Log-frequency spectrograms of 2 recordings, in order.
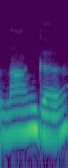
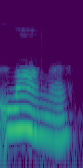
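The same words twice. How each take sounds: First: The n and g are sounded separately. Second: The n and g blend into one sound. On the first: The speaker calls it wrong. "not lange" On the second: The speaker calls it right. "but lange"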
